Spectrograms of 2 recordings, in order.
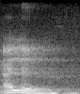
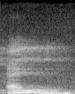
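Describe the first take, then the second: First: The l bounces into an extra e vowel. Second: The l ends cleanly with no extra vowel. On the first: The speaker calls it wrong. "Hindari mantul, bukan ale" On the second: The speaker calls it right. "tapi al"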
